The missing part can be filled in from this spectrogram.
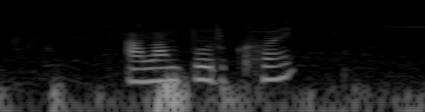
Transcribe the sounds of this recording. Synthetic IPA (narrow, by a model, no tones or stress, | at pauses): alampuɾkʰɔj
